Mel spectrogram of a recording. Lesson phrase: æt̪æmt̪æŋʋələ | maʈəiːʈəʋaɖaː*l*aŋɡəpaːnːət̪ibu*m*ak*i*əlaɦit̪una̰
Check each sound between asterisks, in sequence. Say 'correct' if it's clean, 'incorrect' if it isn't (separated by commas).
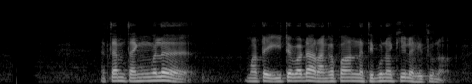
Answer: incorrect, incorrect, correct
